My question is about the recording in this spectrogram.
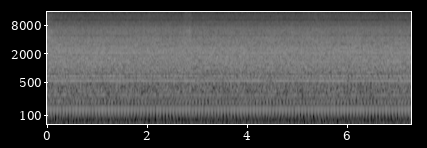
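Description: Steady hum and hiss of a running motor-driven machine, with a low even drone and a fainter higher tone.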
